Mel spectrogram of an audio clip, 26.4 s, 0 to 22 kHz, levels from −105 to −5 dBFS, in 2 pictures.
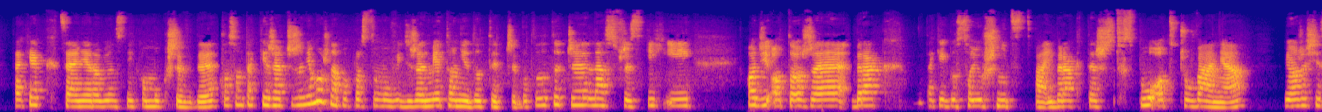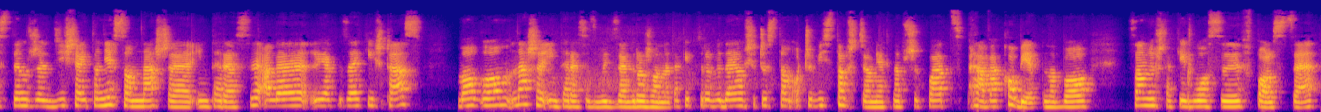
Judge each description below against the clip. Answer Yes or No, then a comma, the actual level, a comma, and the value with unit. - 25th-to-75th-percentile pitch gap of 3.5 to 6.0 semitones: No, average, 2.7 semitones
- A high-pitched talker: Yes, high, 220 Hz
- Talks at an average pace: No, fast, 180 wpm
